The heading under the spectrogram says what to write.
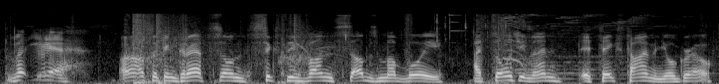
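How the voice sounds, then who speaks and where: A young man hosting a livestream, chatting casually while he plays a game. His voice is thin with little bass, and he is excitable and laughs a lot. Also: slow pace, soft background music. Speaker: livestream host.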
